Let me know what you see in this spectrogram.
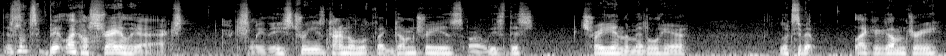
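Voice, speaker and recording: A man's voice: mid-range voice, expressive, moderate pace, slight background noise. A drunk man giving casual, rambling commentary on a game, swearing and talking to himself. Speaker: gaming commentator.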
